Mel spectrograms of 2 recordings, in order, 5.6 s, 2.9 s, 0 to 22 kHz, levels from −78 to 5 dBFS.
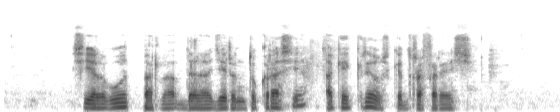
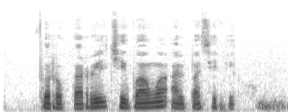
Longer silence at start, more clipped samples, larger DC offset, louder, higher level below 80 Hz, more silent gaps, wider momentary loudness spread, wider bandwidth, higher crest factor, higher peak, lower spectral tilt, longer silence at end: first, 0.75 s vs 0.4 s; neither; neither; about the same, -24 LUFS vs -22 LUFS; about the same, -48 dBFS vs -52 dBFS; neither; second, 6 LU vs 15 LU; second, 9.8 kHz vs 14.5 kHz; about the same, 22 dB vs 18 dB; about the same, -2 dBFS vs -4 dBFS; second, -5.5 dB/octave vs -7.5 dB/octave; first, 0.7 s vs 0.05 s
